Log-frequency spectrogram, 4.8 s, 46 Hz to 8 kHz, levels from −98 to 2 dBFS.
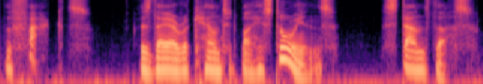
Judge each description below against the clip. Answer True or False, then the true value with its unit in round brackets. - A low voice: True (110 Hz)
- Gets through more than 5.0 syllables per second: False (3.9 syllables/s)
